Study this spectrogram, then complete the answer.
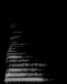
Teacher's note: ro is stressed, mio is unstressed.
